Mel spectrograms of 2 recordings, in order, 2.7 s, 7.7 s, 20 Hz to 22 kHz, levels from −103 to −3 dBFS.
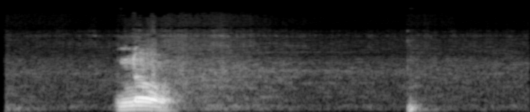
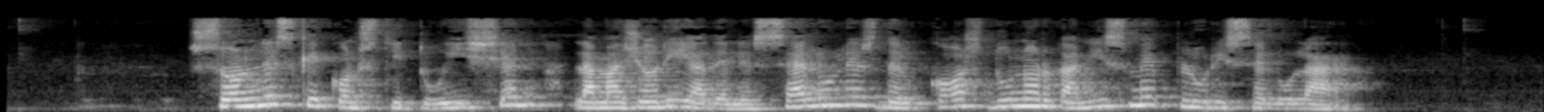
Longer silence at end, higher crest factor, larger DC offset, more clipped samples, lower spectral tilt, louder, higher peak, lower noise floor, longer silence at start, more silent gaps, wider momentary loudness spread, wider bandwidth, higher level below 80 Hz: second, 0.55 s vs 0.9 s; about the same, 20 dB vs 16 dB; neither; neither; first, -8 dB/octave vs -5.5 dB/octave; first, -15 LUFS vs -24 LUFS; first, -2 dBFS vs -8 dBFS; second, -61 dBFS vs -70 dBFS; second, 0.6 s vs 0.95 s; neither; first, 26 LU vs 9 LU; second, 6.2 kHz vs 11.5 kHz; about the same, -64 dBFS vs -64 dBFS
